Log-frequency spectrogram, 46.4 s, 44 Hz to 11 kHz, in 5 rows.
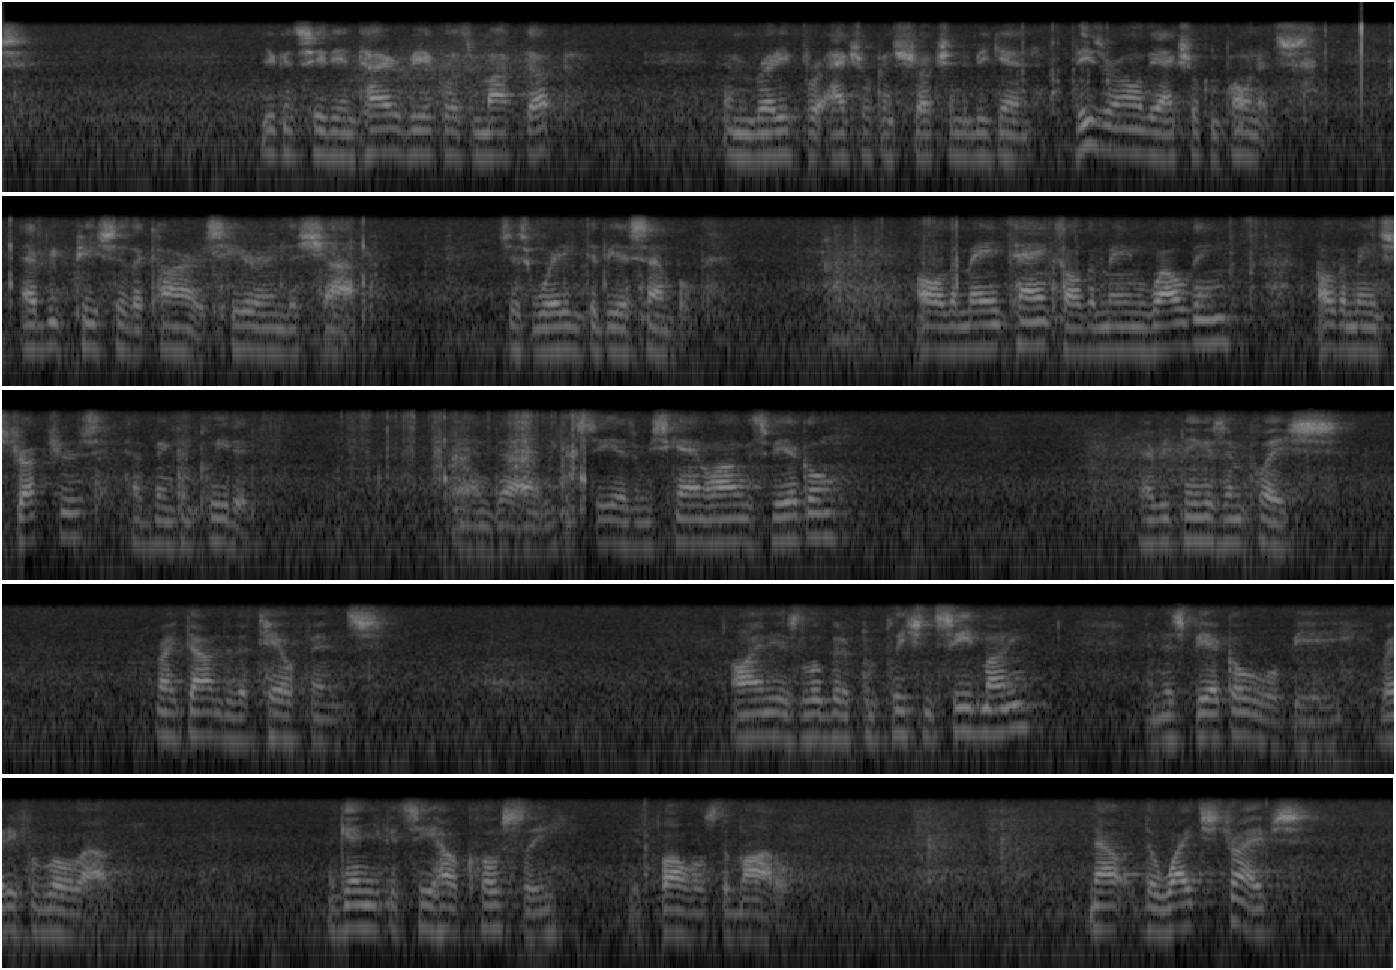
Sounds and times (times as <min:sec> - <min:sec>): Speech: 0:00.0 - 0:00.3, 0:01.7 - 0:03.9, 0:04.8 - 0:08.8, 0:09.4 - 0:11.8, 0:12.6 - 0:14.2, 0:15.4 - 0:20.4, 0:21.5 - 0:24.3, 0:26.1 - 0:27.6, 0:28.8 - 0:30.5, 0:32.7 - 0:34.8, 0:35.4 - 0:38.0, 0:39.3 - 0:42.5, 0:44.4 - 0:45.9.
